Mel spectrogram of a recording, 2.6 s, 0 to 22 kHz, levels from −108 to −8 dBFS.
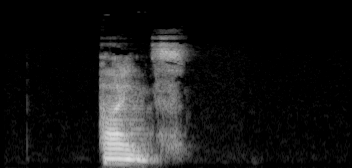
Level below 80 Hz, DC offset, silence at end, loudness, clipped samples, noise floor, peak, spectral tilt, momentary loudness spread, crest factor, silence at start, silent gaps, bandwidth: -82 dBFS; under 0.1%; 1.25 s; -27 LUFS; under 0.1%; under -90 dBFS; -8 dBFS; -3.5 dB/octave; 14 LU; 24 dB; 0.75 s; none; 9.4 kHz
